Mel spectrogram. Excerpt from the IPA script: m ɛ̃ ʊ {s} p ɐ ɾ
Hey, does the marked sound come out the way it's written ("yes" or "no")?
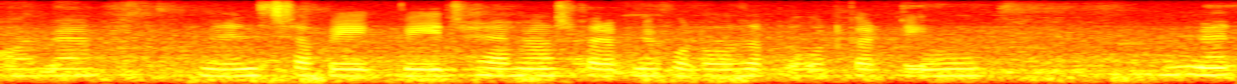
yes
